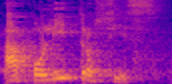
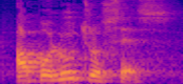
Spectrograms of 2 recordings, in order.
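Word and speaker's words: ἀπολύτρωσις: Y en el griego se escribe apolítrosis, pero se pronuncia apolútroses, que quiere decir un efecto de poner en libertad por un pago de rescate.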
